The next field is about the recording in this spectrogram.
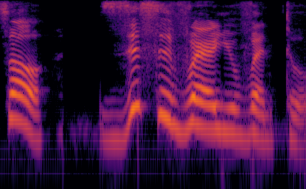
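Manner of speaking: very bad, terrible fake French accent. Voicing a woman who speaks up in the scene, in a very bad french accent. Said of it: "a woman with a very bad French accent speaks up".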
